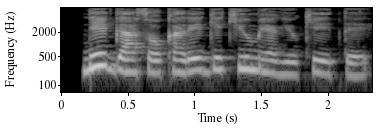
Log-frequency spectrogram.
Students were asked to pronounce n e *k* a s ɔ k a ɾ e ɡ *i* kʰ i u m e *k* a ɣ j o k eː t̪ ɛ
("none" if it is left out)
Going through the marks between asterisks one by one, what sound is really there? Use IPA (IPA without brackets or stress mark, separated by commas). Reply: ɡ, e, none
